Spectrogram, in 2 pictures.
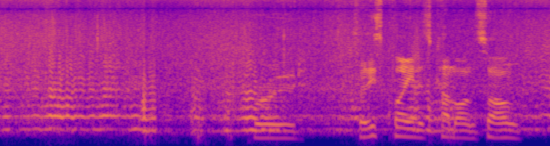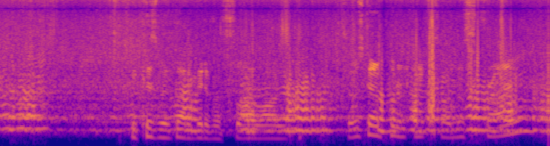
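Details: Honey bee colony at an apiary: a continuous droning hum with many individual bees zipping past in quick rising and falling whines, plus short low murmurs in the background.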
